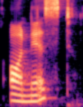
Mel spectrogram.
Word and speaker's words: honest: What you have to do in that, the h is silent in words like are, honest, okay, honor.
